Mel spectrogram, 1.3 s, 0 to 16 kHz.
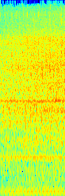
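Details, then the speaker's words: Car with a new alternator, idling with the battery disconnected at about 15 V, idle slightly quicker. Smooth, even low rumble with no knocks, misses or whine: the alternator works properly. "that's why the cars are running a little quicker too but anyway s doing that job like supposed to be"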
